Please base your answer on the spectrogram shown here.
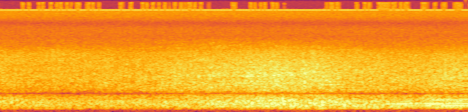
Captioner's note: car engine roaring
